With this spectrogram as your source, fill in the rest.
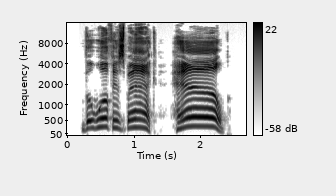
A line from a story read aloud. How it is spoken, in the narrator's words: yelled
